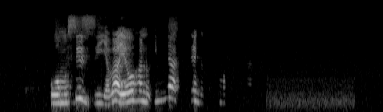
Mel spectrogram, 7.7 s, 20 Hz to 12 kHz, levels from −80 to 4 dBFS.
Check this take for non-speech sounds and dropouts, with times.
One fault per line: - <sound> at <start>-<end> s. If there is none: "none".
none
